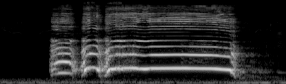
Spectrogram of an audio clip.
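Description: A Rhode Island Red rooster gives a single full crow, two short rising notes then a long held harmonic-rich note ending abruptly, nearly two seconds in all.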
